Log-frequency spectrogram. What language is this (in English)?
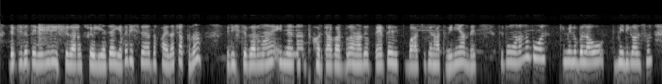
Punjabi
